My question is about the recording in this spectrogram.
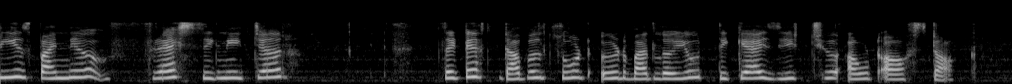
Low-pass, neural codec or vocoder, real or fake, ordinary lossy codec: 7.2 kHz; vocoder, 22.05 kHz, 80 mel bands, HiFi-GAN; fake; MP3, 64 kbps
